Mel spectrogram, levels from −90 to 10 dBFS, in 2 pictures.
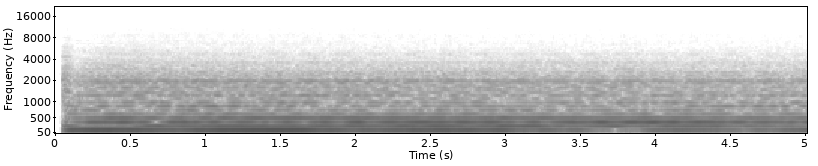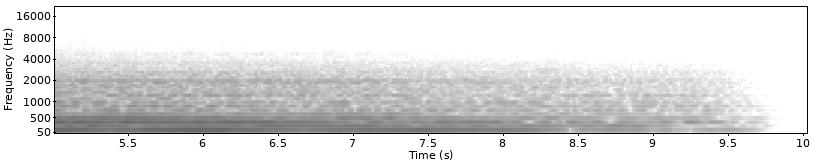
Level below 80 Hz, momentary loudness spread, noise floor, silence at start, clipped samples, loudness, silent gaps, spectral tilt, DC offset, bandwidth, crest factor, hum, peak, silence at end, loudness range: -72 dBFS; 16 LU; -63 dBFS; 0.05 s; under 0.1%; -31 LUFS; none; -10 dB/octave; under 0.1%; 5.2 kHz; 14 dB; none; -18 dBFS; 0.7 s; 11 LU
